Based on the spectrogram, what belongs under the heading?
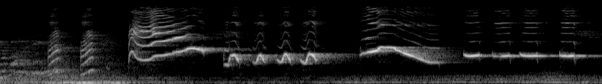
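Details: Masked laughingthrush singing, used as a lure to prompt other birds to sing: loud rising whistles, a series of short looping notes, a descending slurred phrase, then steady level whistled notes.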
